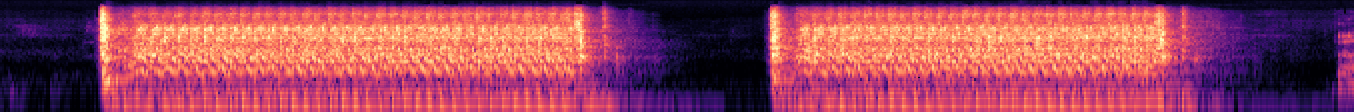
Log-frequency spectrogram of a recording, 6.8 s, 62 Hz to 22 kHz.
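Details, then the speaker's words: Sea-Doo Sportster 1800 jet boat, twin Rotax 717 two-stroke engines, sat in a barn 18+ months, fresh plugs, no carb cleaner: cranks over with even chuffing, good compression, never fires; fuel gauge reads zero, suspected empty tank. "it's spinning over sounds like it's good good compression might even do a compression test on it as well um hasn't taken but I say I don't think there's any fuel in it"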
